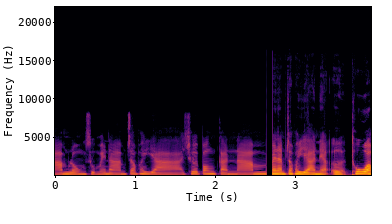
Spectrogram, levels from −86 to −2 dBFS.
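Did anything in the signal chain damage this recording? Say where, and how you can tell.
Yes. At the input device stage, the input likely switched to a poorer device, and for the opening 2.73 s the speech runs through it. Nothing reaches above 8 kHz in that stretch, so the speech sounds dull and boxy. It sits about 10 dB lower, with a different noise floor roughly 50 dB down. At 2.73 s an 80 ms silence marks the switch back, and the full bandwidth and level return at once.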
